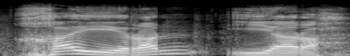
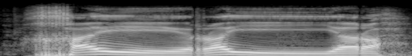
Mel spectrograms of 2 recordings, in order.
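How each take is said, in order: First: The n is pronounced clearly before the y. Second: The n merges into a doubled y sound. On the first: This is the original form of the words. "asal katanya" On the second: This is how the words are recited. "cara membacanya"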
